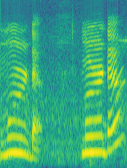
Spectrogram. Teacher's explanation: মুণ্ড, মুণ্ড, মুন্ড বলবো না, মুন্ড বলে দন্তন্য ড হয়ে যাবে, মূর্ধন্য ড এর উচ্চারণ করতে হবে।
